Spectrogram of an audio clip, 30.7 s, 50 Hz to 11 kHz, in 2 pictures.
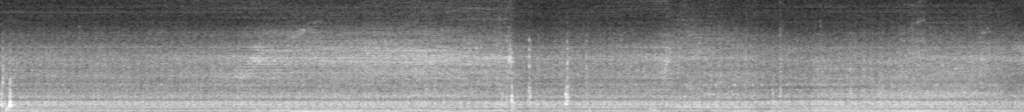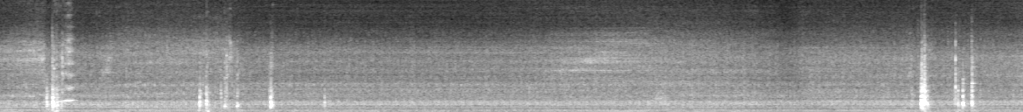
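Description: Case 580C loader backhoe running steadily while its extendable backhoe boom and bucket are worked, the engine note rising at times. Several sharp metal clanks come from the boom and bucket linkage, the loudest about halfway through and near the end.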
